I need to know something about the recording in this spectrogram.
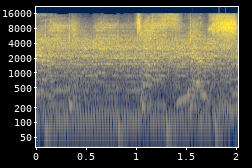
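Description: Heavy metal band recording playing loud and without a break: distorted electric guitars and bass holding low notes over a steady drum beat.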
